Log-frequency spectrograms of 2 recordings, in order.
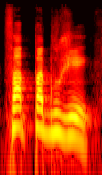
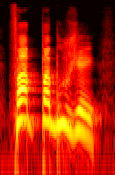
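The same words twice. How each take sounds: First: Raised, firm command to stay; firm dog command. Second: High, loud shout to stay; yelled dog command. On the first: Acted. Soldier to his growling dog, firm raised command. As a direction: hold the dog back firmly. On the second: A narrator's reading. Soldier near breakdown to his growling dog, yelling. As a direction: yell at the dog in desperation. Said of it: "je hurle".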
